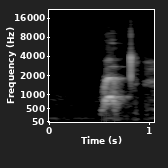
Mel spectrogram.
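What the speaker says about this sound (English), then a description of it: "It's a noisy dachshund barking at night squirrels." A single short, sharp bark from a dachshund at night, fairly faint, followed by a soft yip in an otherwise quiet setting.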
